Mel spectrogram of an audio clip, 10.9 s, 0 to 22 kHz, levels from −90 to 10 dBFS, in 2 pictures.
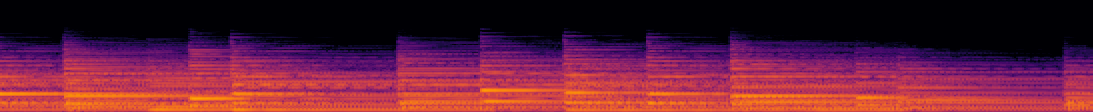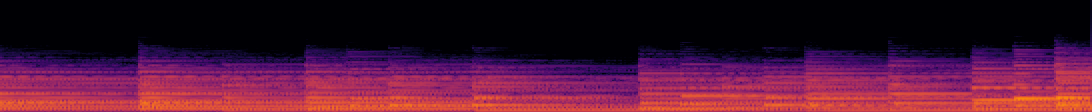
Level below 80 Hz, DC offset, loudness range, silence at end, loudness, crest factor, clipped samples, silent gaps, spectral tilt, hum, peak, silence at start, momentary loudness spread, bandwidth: -44 dBFS; under 0.1%; 8 LU; 0 s; -21 LUFS; 16 dB; under 0.1%; none; -10.5 dB/octave; none; -4 dBFS; 0 s; 11 LU; 5.8 kHz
